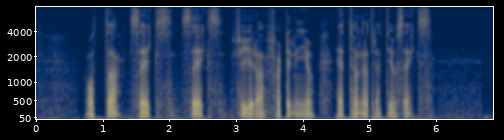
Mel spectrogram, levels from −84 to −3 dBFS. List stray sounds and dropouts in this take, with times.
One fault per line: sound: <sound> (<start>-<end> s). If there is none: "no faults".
no faults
